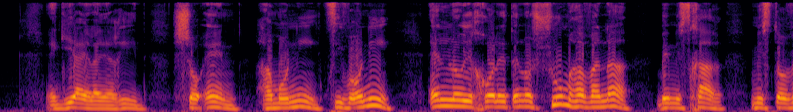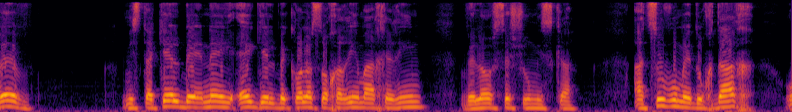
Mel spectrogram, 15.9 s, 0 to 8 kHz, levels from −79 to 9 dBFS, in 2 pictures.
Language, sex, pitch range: Hebrew, male, 100-150 Hz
